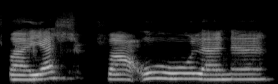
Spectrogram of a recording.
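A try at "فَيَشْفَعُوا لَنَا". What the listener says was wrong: shinnya nggak usah buru-buru. Fayashfa'u lana.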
